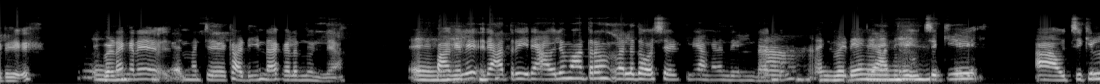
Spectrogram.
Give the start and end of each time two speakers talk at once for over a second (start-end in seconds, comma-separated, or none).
none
